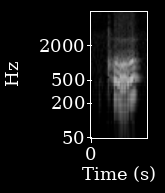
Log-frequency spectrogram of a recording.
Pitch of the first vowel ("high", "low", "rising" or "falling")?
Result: low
